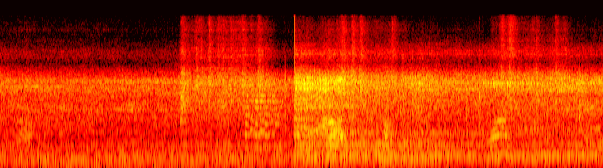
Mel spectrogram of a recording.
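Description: A steady low mechanical hum with indistinct voices over it, growing louder from about three seconds in.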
